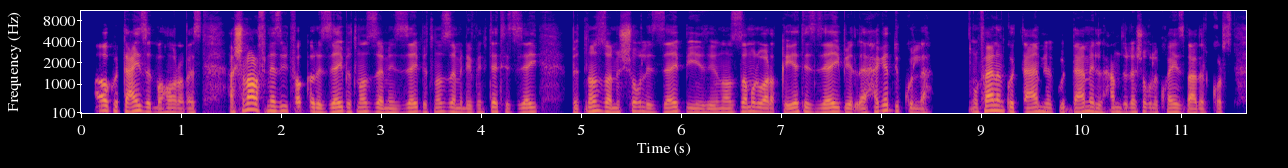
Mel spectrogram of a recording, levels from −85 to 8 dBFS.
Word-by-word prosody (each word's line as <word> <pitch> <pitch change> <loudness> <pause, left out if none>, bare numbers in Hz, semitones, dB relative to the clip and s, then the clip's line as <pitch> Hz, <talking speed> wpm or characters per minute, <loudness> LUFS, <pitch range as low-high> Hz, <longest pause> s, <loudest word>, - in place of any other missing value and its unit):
آه، 160 +1 +6
كنت 145 -1 -4
عايز 155 -3 +5
المهارة 120 0 -2
بس 110 0 -6 0.3
عشان 175 - +7
اعرف 195 -1 +10
الناس 150 -1 0
دي 155 - -3
بتفكّر 140 -3 -1
إزاي، 130 +4 +2
بتنظّم 130 -2 -3
إزاي، 120 +4 -1
بتنظّم 130 +1 -5
الإيفنتات 115 +4 -4
إزاي، 125 +3 -2 0.3
بتنظّم 135 -3 0
الشغل 140 +3 -1
إزاي 120 +4 -1
بينظموا 115 +2 -3
الورقيات 125 +1 0
إزاي 120 +2 +2
ب 120 - -10
الحاجات 120 +9 -1
دي 150 - -8
كلّها، 120 -6 -8 0.4
وفعلًا 160 +6 +6
كنت 135 -4 -3
عامل 130 +1 +1
كنت 125 +1 -7
عامل 130 +1 +1
الحمد 125 +3 -5
لله 125 - -3
شغل 125 -2 -5
كويس 120 0 -3
بعد 110 0 +2
الكورس 110 - -8
125 Hz, 190 wpm, -25 LUFS, 115-135 Hz, 0.4 s, اعرف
